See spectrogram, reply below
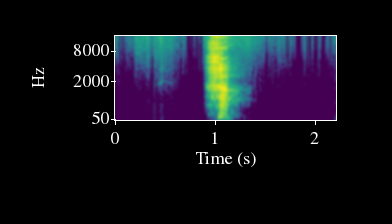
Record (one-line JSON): {"exhalation_length": "2.2 s", "exhalation_amplitude": 331, "exhalation_signal_mean_std_ratio": 0.23, "survey_phase": "alpha (2021-03-01 to 2021-08-12)", "age": "18-44", "gender": "Male", "wearing_mask": "No", "symptom_none": true, "smoker_status": "Never smoked", "respiratory_condition_asthma": false, "respiratory_condition_other": false, "recruitment_source": "REACT", "submission_delay": "1 day", "covid_test_result": "Negative", "covid_test_method": "RT-qPCR"}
